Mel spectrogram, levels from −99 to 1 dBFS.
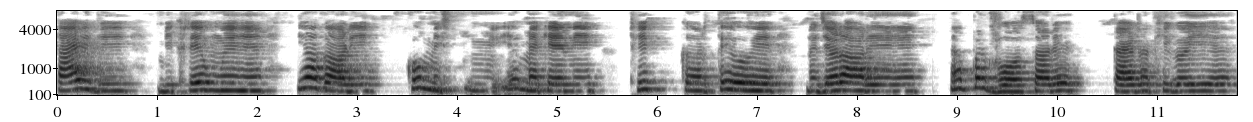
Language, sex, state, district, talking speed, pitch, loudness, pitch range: Hindi, female, Bihar, Saran, 135 wpm, 240 Hz, -15 LUFS, 235-260 Hz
